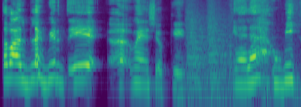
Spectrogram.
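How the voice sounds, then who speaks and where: Quick, high-pitched Egyptian woman reacting. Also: faint music behind. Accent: Egyptian Arabic. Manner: exclaiming, teasing, laughs often. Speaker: anime YouTuber. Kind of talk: reaction commentary.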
